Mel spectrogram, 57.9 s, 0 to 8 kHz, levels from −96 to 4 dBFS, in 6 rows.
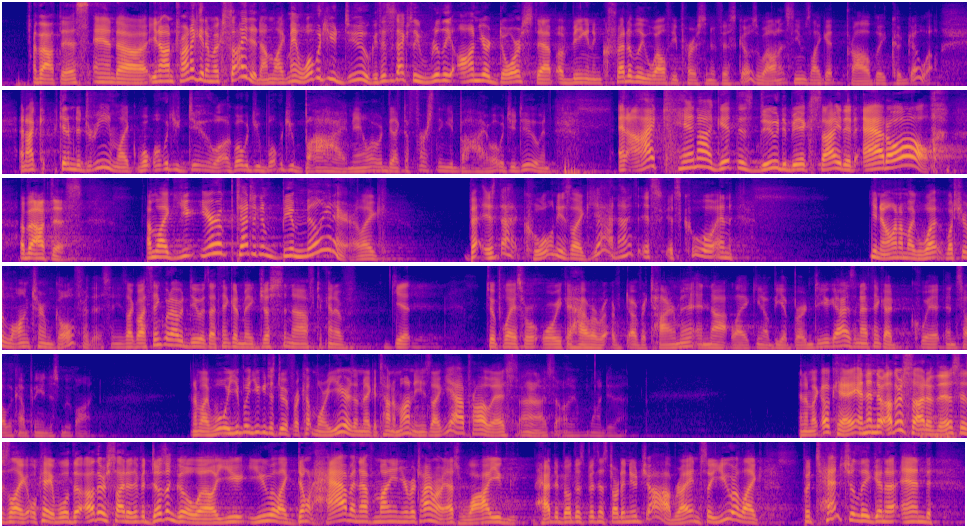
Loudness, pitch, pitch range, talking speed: -26 LUFS, 135 Hz, 115-175 Hz, 290 wpm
